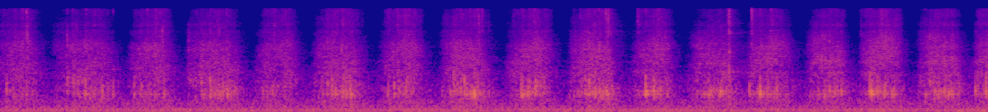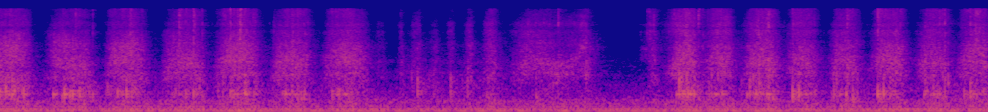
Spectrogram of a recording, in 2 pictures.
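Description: A gloved hand wipes and rubs a black plastic laptop keyboard and palm rest with a white paper tissue. It makes a steady run of rhythmic, papery swishing strokes, about one per second, over a constant low hum. The strokes thin out briefly near the end before resuming.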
